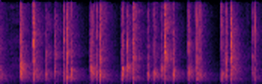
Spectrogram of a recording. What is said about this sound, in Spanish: Quiero hacer un aplauso no espontáneo, bien armado para los dos.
